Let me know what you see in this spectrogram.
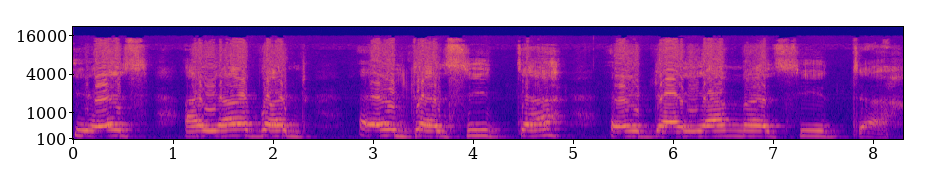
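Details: Adult male cerebral palsy advocate who has lived with cerebral palsy, interviewed remotely; dysarthric speech in cerebral palsy.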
